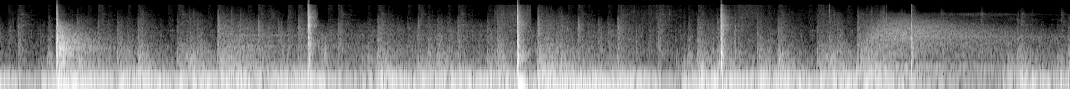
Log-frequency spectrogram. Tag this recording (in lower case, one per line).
music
